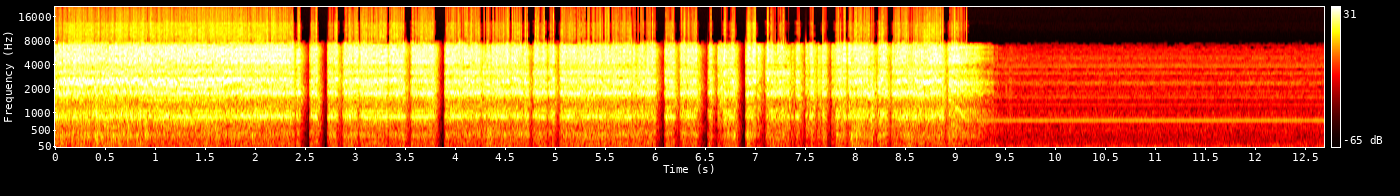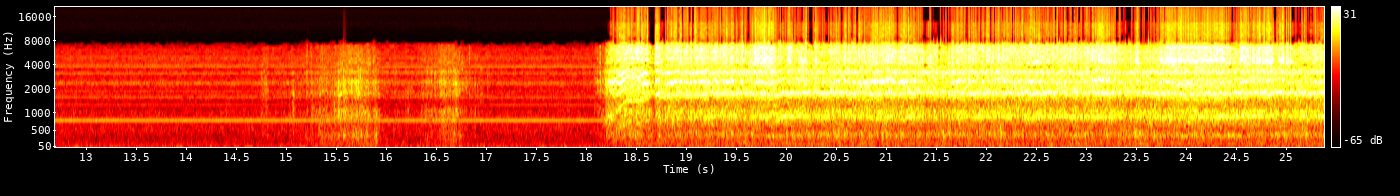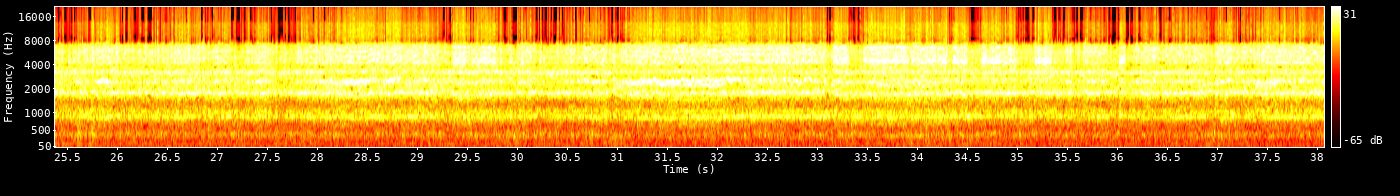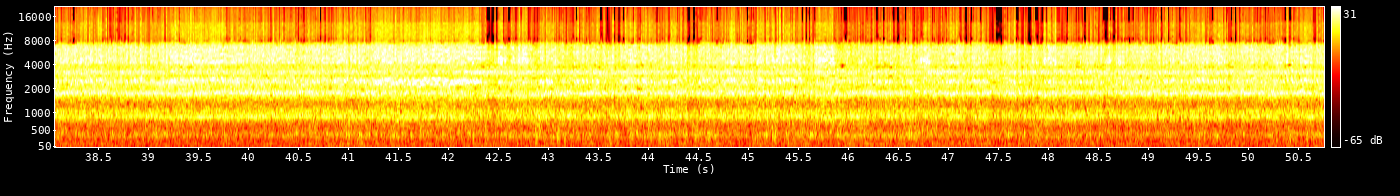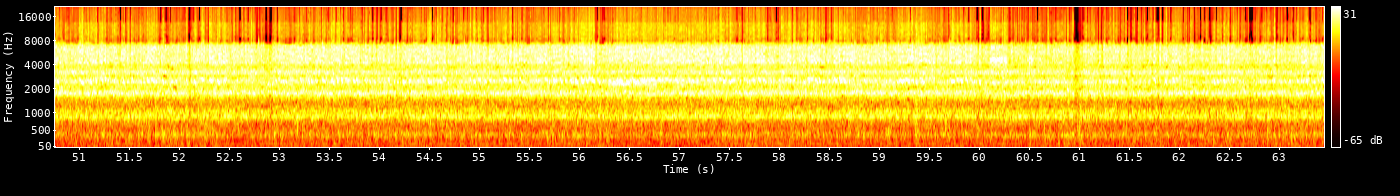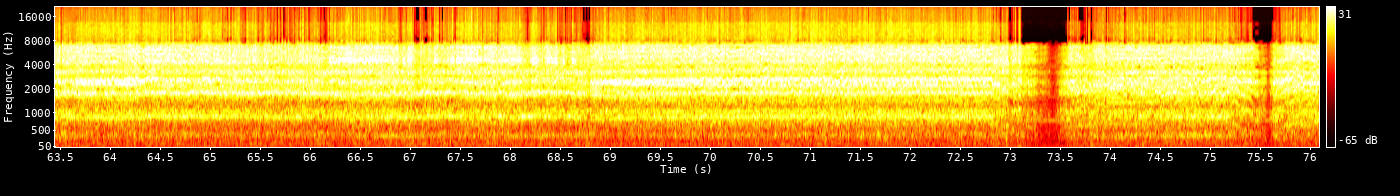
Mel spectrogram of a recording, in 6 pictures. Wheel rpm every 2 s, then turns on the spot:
210, 230, 230, 230, 130, 0, 0, 20, 40, 220, 240, 230, 230, 230, 230, 220, 220, 230, 230, 230, 220, 230, 230, 230, 230, 240, 230, 230, 230, 230, 230, 230, 230, 220, 210, 210, 130, 160.
14-16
